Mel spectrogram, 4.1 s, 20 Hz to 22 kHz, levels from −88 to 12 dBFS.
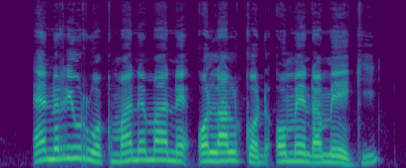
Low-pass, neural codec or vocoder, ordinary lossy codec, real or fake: none; vocoder, 44.1 kHz, 128 mel bands every 512 samples, BigVGAN v2; none; fake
